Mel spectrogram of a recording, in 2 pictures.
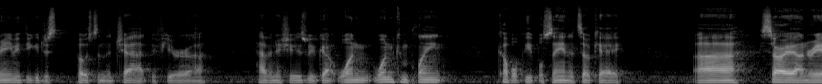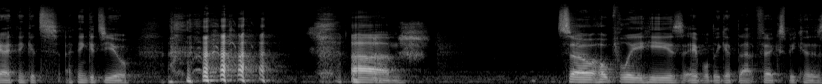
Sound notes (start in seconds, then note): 9.9 laughing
